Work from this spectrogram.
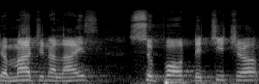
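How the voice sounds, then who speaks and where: At a moderate pace, a man speaks in a raised, projected voice with a high pitch. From Republic of the Congo. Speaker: international organization official. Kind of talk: goodwill speech at a conference. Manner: halting, with many fillers and restarts.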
